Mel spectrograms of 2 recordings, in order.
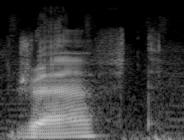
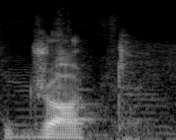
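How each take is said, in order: First: The vowel sounds like the one in 'laughed'. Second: The vowel sounds like the one in 'out'. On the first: The speaker calls it right. "It's draft, as in laugh" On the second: The speaker calls it wrong. "it's not drought"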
